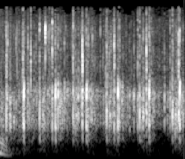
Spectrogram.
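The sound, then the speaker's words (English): A crowd claps hands to the Lord in a steady, dense burst of applause, lively, with a faint murmur of voices mixed underneath. “Come on, clap your hands to the Lord if you got that just now.”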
